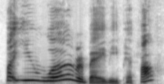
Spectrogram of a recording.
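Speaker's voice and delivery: fond mummy correcting her daughter; high Mummy Pig voice. A narrator's reading. Mummy Pig tells Peppa she was a baby.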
